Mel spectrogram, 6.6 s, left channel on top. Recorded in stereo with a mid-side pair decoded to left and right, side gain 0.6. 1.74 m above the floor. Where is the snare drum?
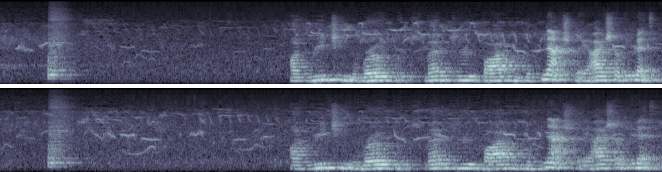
30° left, 1.3 m.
